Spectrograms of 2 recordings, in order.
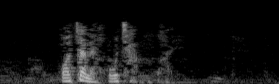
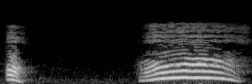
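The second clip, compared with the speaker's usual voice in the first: a startled, rising oh; surprised oh; 10 semitones higher, 6 dB louder than usual. Acted. Fire cult leader startled as Buddha appears, surprised. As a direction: caught off guard, voice jumping up.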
